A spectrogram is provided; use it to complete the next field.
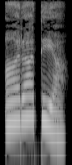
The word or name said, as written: ಆರಾಧ್ಯ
